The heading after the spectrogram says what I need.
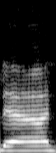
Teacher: عین کو حلق سے پڑھنا ہے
